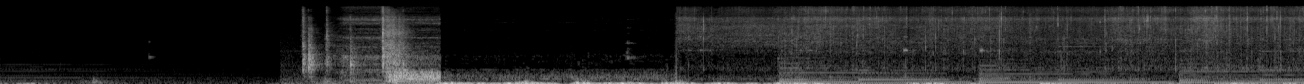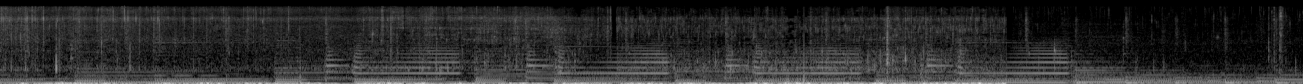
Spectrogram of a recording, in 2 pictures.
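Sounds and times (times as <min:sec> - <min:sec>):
food sizzling in hot oil: 0:06.8 - 0:26.0.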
